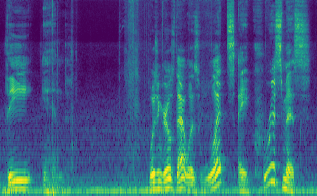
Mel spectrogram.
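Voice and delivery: usual speaking voice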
